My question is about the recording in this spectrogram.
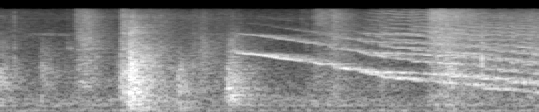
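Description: A swoosh sound effect: a short burst of noise, then a falling swoop that slides down in pitch over about a second.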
